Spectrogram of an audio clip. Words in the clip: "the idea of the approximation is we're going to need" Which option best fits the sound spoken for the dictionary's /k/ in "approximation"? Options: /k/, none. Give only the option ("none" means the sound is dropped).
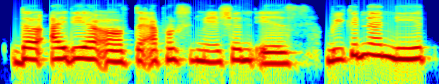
/k/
